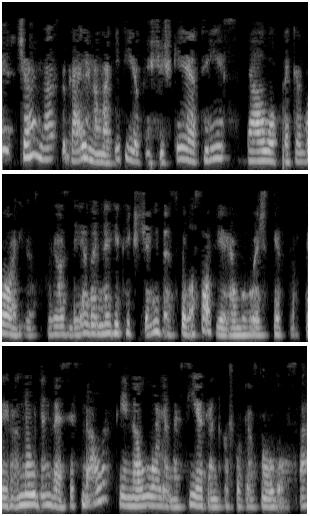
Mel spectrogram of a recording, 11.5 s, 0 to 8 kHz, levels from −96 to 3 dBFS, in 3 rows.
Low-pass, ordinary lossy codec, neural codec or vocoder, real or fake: 7.2 kHz; MP3, 24 kbps; codec, 32 kHz, 1.9 kbps, SNAC; fake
